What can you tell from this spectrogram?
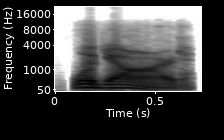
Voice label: "woodyard", American

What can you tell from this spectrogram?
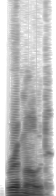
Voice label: "remote", American

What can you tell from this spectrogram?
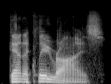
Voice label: "denuclearize", American

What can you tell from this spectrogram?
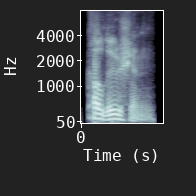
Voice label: "collusion", American

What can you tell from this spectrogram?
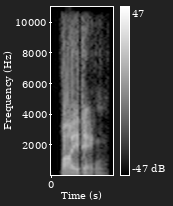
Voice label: "biting", American

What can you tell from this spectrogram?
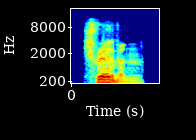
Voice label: "shriven", British

